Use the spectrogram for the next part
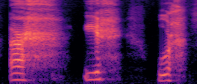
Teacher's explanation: ہا کی آواز جو ہوا کے شور کی طرح نکلنی چاہیے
